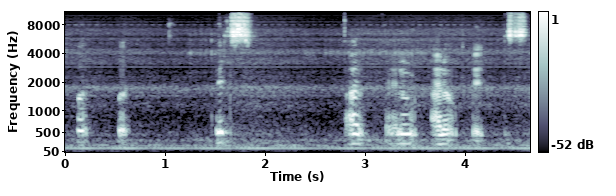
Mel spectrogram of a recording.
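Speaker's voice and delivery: put-on hushed, slow, broken-up weeping whisper with stammer. Imitating people with bulky phone cases reacting: mock crying. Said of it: "and they're crying now".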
